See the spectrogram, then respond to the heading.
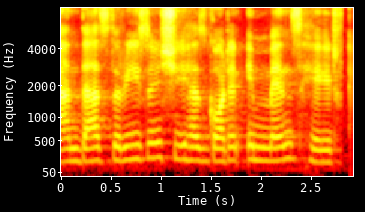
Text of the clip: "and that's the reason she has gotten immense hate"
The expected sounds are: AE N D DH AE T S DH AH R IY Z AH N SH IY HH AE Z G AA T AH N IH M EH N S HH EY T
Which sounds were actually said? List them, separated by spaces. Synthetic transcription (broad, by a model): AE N D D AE T S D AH R IY Z AH N SH IY HH AE Z G AA T AH N IH M EH N S HH EY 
